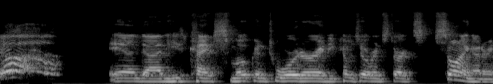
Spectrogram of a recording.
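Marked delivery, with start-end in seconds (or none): 0.0-0.6 very high mock scream of fright; shrill scream. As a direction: scream like a trapped horror victim. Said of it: "she's like".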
